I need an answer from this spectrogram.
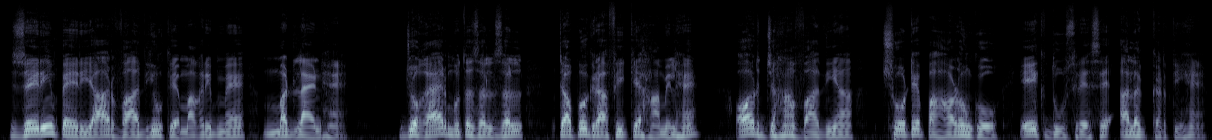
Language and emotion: Urdu, neutral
